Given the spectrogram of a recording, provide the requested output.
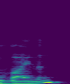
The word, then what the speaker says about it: weinen: And then you have Weinen and not Wienen, because EI, so I and not, so Weinen, then it means to cry. So whenever, idea is that when you are learning new German words, when you see IE, pronounce this as E. When you see EI, pronounce it as I.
